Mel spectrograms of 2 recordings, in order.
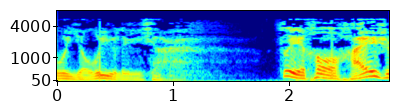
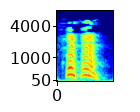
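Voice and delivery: forced high little laugh; a hollow put-on laugh; fake chuckle; 6 dB louder than usual. Guardian forcing a laugh to calm the girl, fake chuckle. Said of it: "我还假装笑了一下".

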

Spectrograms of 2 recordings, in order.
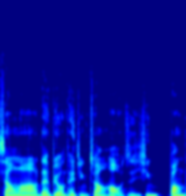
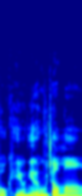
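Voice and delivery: high, louder sweet request; chirpy receptionist; 11 semitones higher, 7 dB louder, faster than usual. Retold or imitated. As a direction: play the too-sweet clerk. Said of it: "他说". (高亢甜腻地询问)

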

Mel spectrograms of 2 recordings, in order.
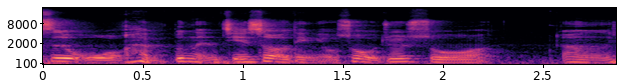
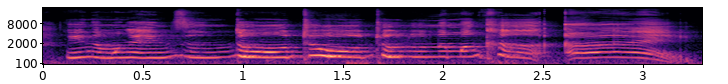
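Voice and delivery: put-on cutesy girl voice. Girl pretending cute over eating bunnies, whiny baby voice. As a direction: play a girl acting adorable and pouty. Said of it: "有些女生很喜欢装可爱".

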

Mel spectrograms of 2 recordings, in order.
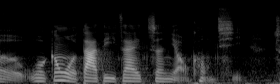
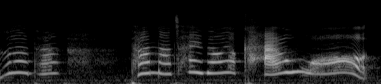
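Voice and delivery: crying to dad. Retold or imitated. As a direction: wail it to dad like a wronged kid. (向爸爸哭喊告状)

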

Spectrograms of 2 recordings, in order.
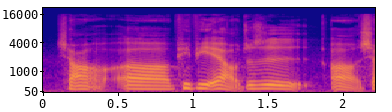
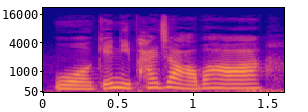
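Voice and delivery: higher, coaxing big-brother tone; coach coaxing; 4 semitones higher than usual. Retold or imitated. Coach offering a photo to the crying girl, higher coaxing. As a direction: coax a crying girl kindly. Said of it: "他就说".

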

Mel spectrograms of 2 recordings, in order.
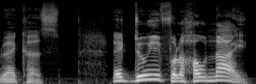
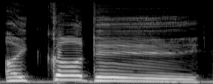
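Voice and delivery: slow, loud triumphant cry; loud exclamation; 2 semitones higher, 5 dB louder, much slower than usual. A narrator's reading. Professor announcing his sudden insight, loud and slow. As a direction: blurt out the discovery, drawn out. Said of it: "claps his hands and says loudly".

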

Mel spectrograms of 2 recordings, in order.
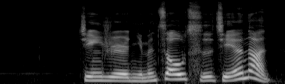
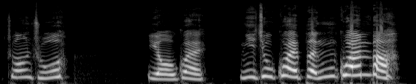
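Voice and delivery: much higher, loud wailing lament; weeping lament; 9 semitones higher, 8 dB louder than usual. Acted. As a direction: wail in showy grief, blaming himself. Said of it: "痛哭流涕". (痛哭流涕地哀叹)

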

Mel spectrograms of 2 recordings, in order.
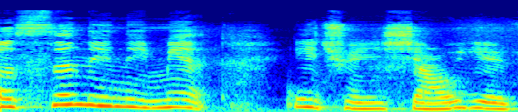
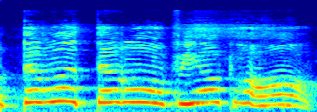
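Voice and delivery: high, urgent storybook call; pitched-up pursuer's cry; chasing wolf; 10 semitones higher, 4 dB louder than usual. Acted. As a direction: plead after them in a raised, carrying voice. Wolf calls after the runaways.

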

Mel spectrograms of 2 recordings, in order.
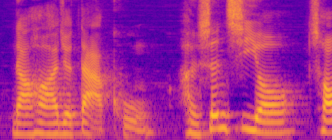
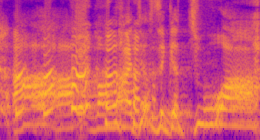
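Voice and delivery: laughing, much higher and louder; laughing joke; 10 semitones higher, 6 dB louder than usual. Real, not acted. Mother jokes to the host that she is a pig, laughing loudly. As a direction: laugh at your own joke as you say it.

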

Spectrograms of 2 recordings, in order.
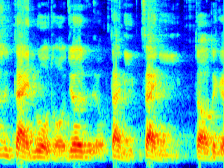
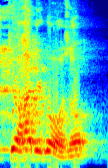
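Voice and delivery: usual speaking voice

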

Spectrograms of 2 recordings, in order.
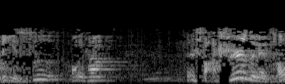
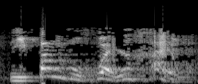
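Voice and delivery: higher, louder, slow accusation; indignant reproach; 5 semitones higher, 6 dB louder, slower than usual. Acted. Bai Xiaoping slowly and loudly reproaches the man who helped villains. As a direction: lay the blame on him word by word. Hero reproaches the fake ghost.

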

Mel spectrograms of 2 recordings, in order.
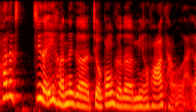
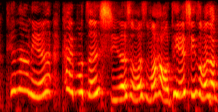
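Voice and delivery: higher, half-mocking scold; mock scolding commenters; 8 semitones higher, 4 dB louder than usual. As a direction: lightly parody the preachy crowd. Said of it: "大家就会在那边说什么". (略带嘲讽地模仿网友说教)

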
